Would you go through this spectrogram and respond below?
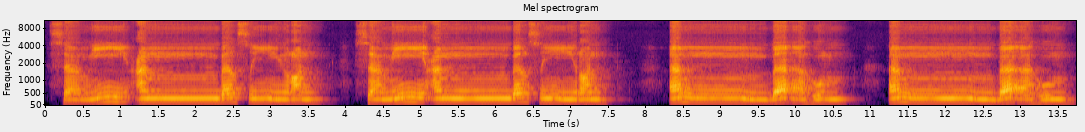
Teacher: mengganti nun sukun dengan mim sukun dan disertai guna 2-3 harokat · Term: iqlab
